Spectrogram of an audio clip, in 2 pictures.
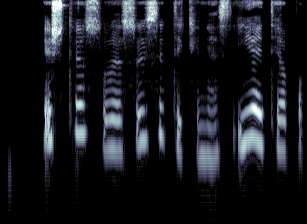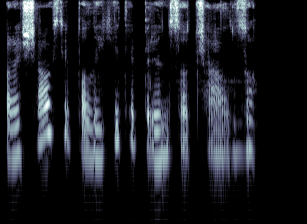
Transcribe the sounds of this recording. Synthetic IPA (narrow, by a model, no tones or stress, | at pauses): ɪʃʲt̪ʲiɛsuːɛsʊɪsʲɪt̪ʲɪkʲɪnʲeːsjiːɐt̪ʲeːjoːpɐpɾɐsʲt͡ʃʲæʊsʲɛɪpɐlˠɐɪkʲiːt̪ʲɪpʲɾʲɪnt̪so̰t͡ʃɑ̰lˠzo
